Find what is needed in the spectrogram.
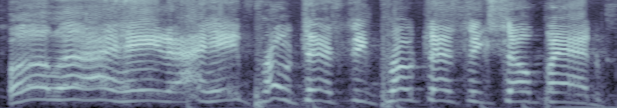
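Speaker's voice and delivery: high, whining mock voice; mock whiny imitation of right-wing critics; mocking whiny right-winger. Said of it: "all the right-wingers in the chat".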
